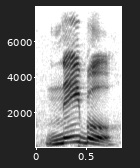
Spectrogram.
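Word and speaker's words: neighbour: Neighbor, slight, dough, way. Over here, you can see GH is silent in each word.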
